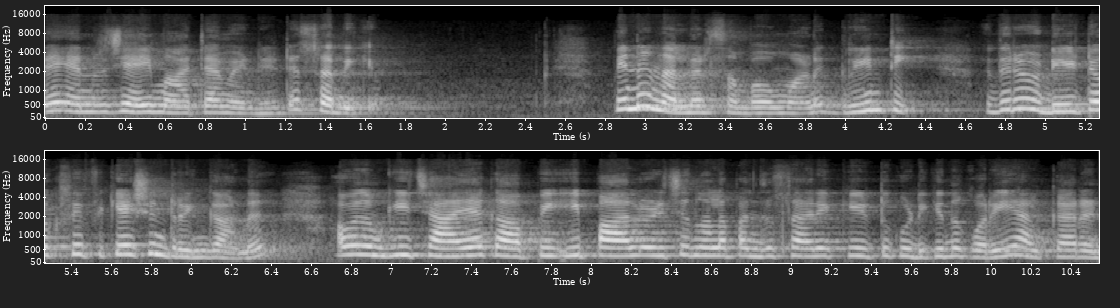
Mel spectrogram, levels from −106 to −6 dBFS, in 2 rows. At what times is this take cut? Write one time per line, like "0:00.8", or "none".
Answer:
none

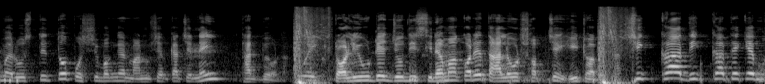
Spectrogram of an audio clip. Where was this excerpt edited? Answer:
0:03.1
0:06.1

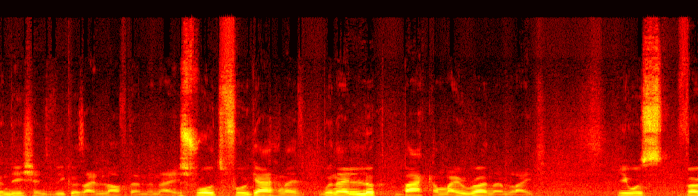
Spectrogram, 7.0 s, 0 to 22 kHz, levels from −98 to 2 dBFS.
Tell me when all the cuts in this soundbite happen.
0:01.9

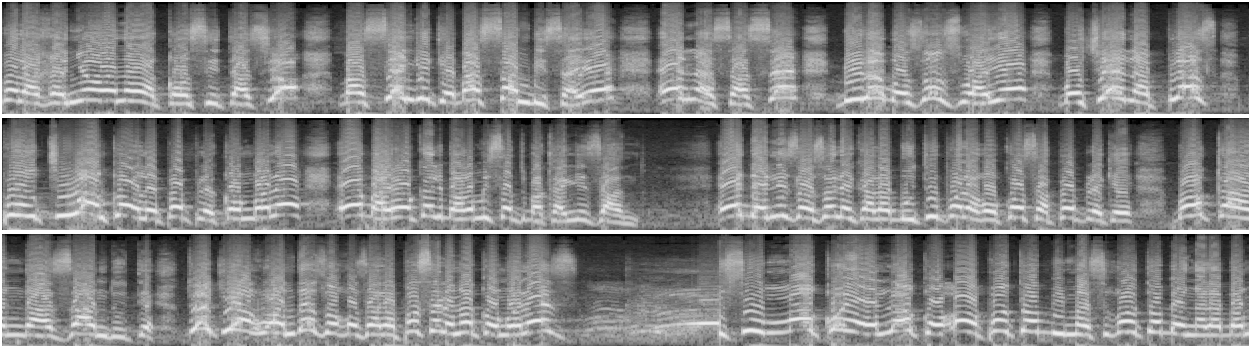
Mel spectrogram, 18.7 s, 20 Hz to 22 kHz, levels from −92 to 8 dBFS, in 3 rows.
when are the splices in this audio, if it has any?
0:16.1

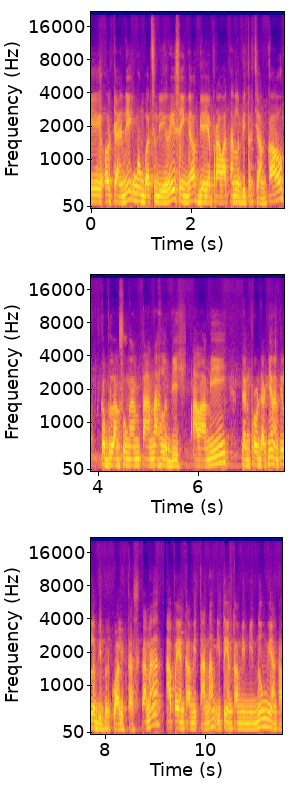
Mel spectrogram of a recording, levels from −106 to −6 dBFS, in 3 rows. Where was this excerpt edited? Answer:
0:03.9
0:05.8
0:09.2

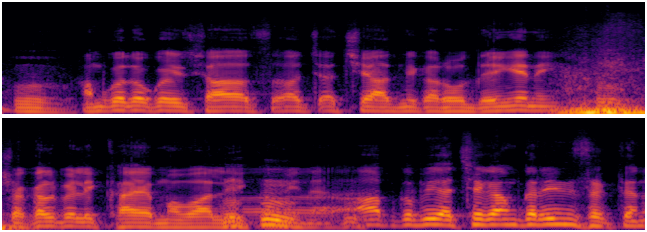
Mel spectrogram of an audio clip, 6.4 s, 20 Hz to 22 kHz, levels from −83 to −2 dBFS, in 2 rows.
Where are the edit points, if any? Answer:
0:04.9

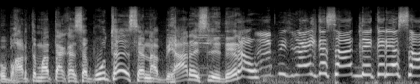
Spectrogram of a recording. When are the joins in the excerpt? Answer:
none

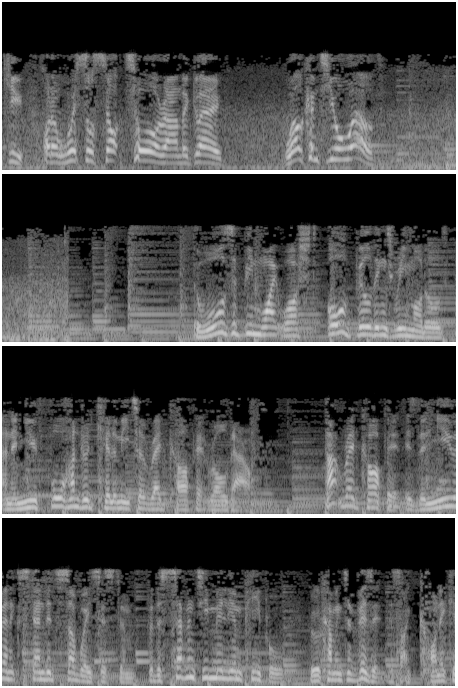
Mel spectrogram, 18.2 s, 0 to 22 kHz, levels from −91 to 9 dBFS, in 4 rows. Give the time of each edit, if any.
0:13.9

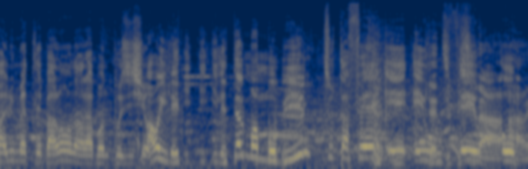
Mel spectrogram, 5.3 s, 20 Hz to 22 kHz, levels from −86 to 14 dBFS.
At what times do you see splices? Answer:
0:01.8

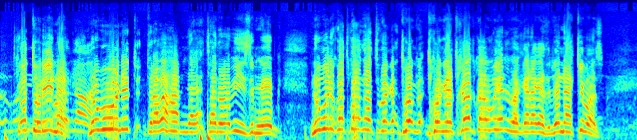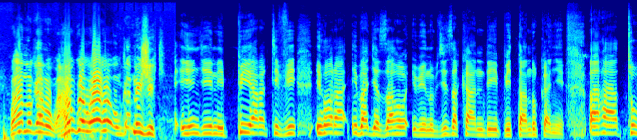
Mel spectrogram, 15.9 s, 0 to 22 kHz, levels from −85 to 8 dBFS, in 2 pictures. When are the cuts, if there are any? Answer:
0:10.2

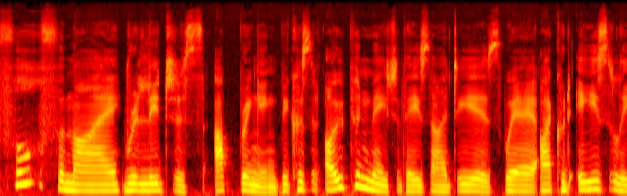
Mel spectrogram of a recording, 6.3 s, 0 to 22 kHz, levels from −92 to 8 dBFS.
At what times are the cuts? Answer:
0:01.2
0:05.4

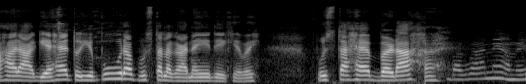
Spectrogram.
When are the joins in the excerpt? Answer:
0:04.3

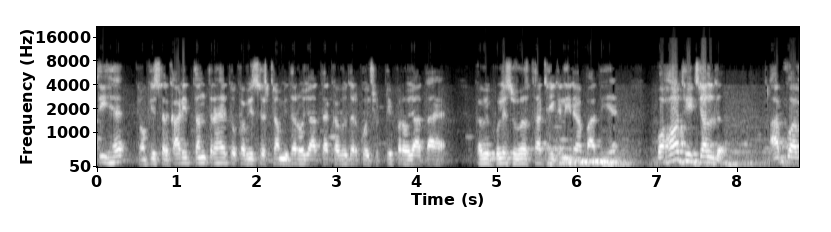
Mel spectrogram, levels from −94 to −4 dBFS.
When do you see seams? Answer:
none

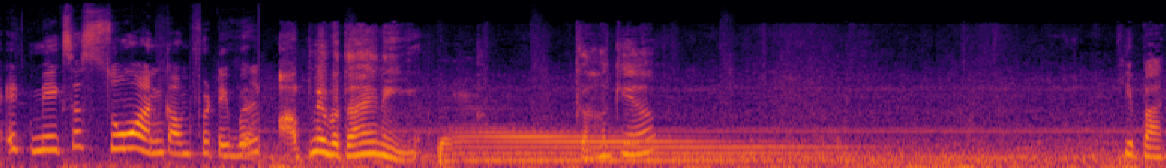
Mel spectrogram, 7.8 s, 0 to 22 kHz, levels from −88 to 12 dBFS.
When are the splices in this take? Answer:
0:01.8

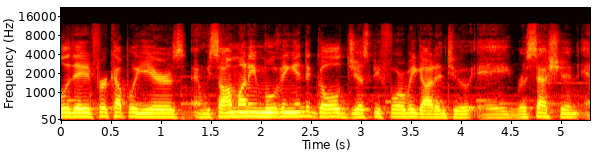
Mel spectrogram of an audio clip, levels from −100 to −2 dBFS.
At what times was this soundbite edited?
0:01.4

